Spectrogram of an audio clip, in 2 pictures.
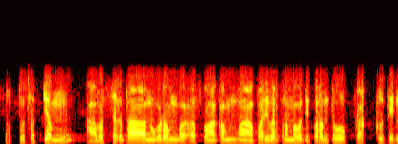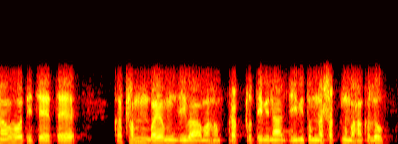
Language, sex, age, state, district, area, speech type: Sanskrit, male, 18-30, Odisha, Jagatsinghpur, urban, conversation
